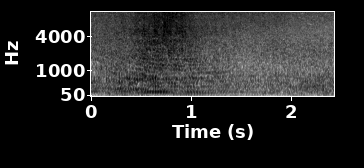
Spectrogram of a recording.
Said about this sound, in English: This is a boat.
